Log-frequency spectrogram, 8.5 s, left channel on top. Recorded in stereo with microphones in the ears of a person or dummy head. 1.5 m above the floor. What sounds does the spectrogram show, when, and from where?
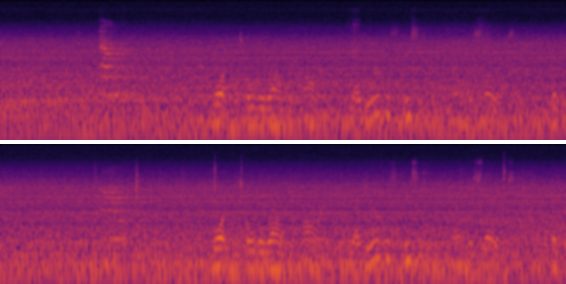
1.5 s a cat meowing: 60° left (ahead or behind), 4.5 m; by 3.1 s 55° left (ahead or behind), 4 m
3.2 s a woman speaking: 5° right (ahead or behind), 0.8 m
